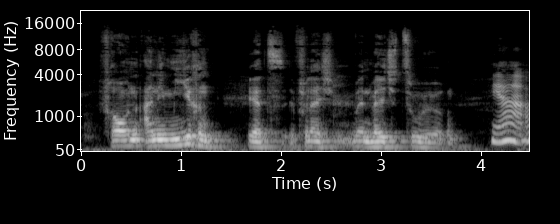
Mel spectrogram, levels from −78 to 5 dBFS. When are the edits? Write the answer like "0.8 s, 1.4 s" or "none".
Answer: none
